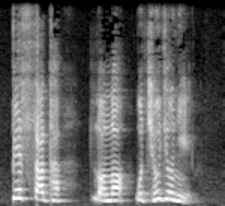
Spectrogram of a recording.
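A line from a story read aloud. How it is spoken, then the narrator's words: Trembling plea. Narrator (Chinese): 赵灵儿 … 颤声道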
